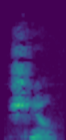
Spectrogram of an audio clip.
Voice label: "dog", french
